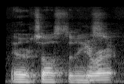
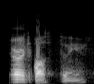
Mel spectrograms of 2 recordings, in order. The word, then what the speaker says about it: Eratosthenes: Eratosthenes. Eratosthenes.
